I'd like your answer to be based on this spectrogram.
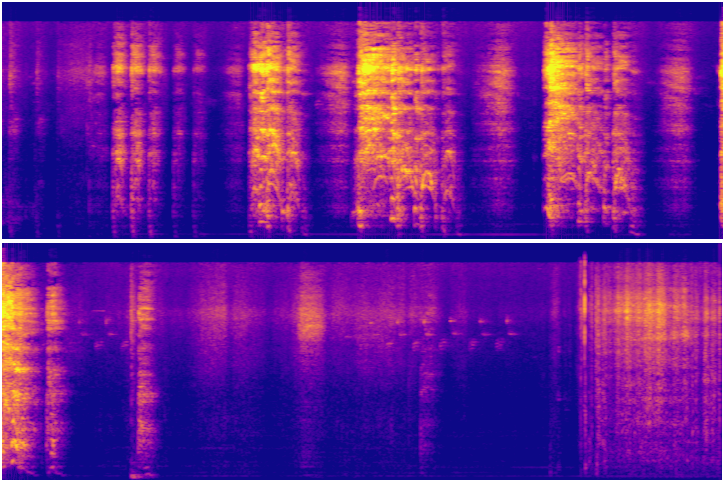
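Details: Adult coughing in repeated bursts, some harsher and deeper, with a spring cold; the cough is getting deeper into the throat and is expected to reach the chest in a couple of days.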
